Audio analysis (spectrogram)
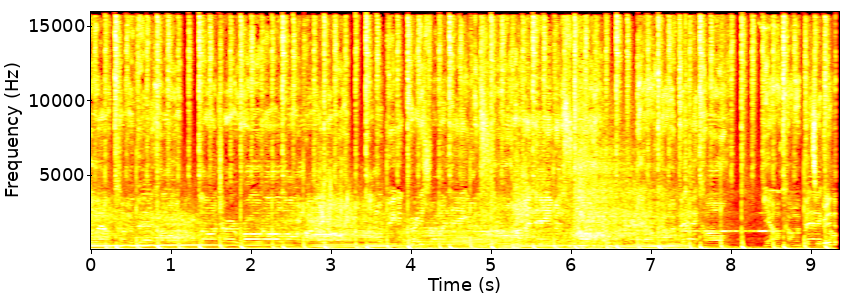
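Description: Race car running on a circuit during pre-season testing at Misano, its engine loud and close with rising and falling revs, repeated gear changes and occasional tire squeal, alone without talk.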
